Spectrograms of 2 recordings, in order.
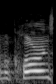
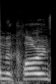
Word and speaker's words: Maclaurin: And so no, the T is silent. Yes. So no Maclaurin series. It's French. The T is silent. Sounds a bit German.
